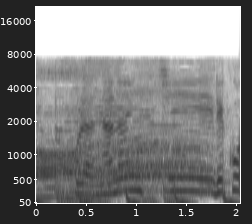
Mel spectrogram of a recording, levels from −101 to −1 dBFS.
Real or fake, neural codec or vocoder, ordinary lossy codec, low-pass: real; none; AAC, 48 kbps; 7.2 kHz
